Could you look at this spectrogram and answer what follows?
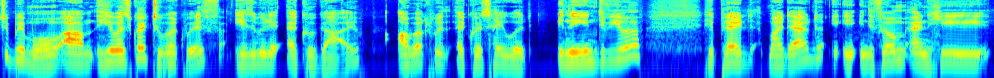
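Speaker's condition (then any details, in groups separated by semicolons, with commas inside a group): Down syndrome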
